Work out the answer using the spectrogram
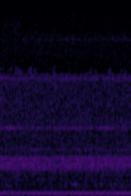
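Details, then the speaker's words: Edison Triumph phonograph, finished restoration, motor heard while switching between two- and four-minute modes; quiet steady mid-pitched hum with no drag or slowdown, only the switchover heard, normal. "listen to the motor sound when i switch there's no drag there should be no slowdown we have the same hum with both two and four listen all you hear is the switchover"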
